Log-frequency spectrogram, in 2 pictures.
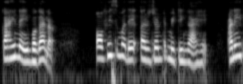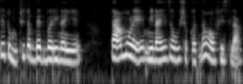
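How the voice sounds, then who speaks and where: A woman's voice: fairly high pitch, a little fast, a little mellow. A woman reading the lines of a protective young husband who refuses to leave his sick wife. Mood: firm. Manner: firm, protective. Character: young husband, caring and stubborn.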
